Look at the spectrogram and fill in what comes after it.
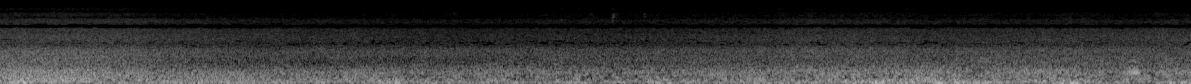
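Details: Loud, steady rushing wind noise buffets the microphone, like surf or flowing water, with nothing else standing out.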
